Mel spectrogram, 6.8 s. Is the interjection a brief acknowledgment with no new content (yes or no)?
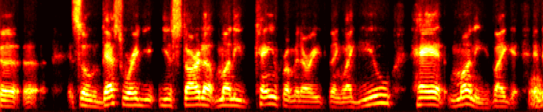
no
